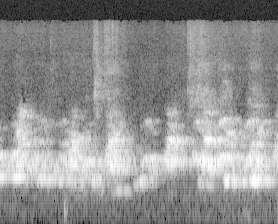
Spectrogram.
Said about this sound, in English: Gracious. Wow. Somebody's got a worse dog problem than I do. What the fuck is going on there? Wife just got home and my dogs are going bananas.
